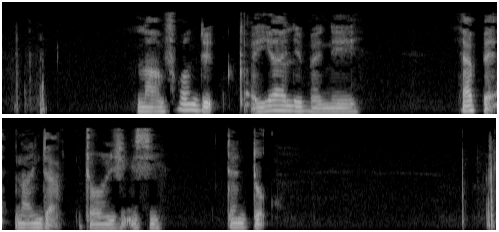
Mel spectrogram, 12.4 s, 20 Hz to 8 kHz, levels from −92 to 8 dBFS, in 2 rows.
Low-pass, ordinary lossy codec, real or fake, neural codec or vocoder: 7.2 kHz; MP3, 24 kbps; real; none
